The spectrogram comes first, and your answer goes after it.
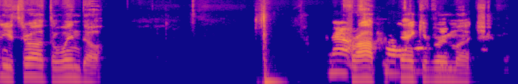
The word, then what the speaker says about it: crappie: crappie. Thank you very much. If if it was supposed to be said like that, it would be spelled like that. Crappie, but it's crappy.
